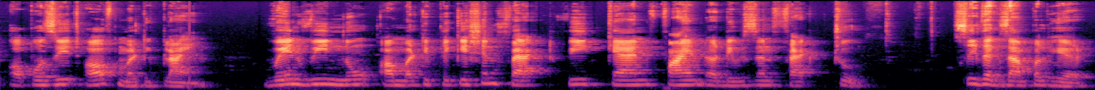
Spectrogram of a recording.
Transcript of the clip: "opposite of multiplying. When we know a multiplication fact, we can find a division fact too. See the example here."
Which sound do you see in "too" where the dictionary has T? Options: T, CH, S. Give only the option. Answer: T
